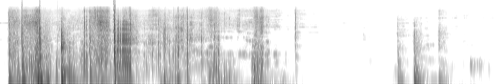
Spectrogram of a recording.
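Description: Hard plastic Fly motocross chest protector clattering and rustling as it is pulled on over the head, with many sharp knocks for the first few seconds, then a few dull knocks about five seconds in.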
